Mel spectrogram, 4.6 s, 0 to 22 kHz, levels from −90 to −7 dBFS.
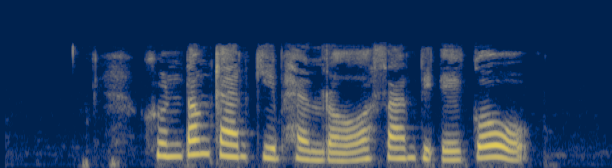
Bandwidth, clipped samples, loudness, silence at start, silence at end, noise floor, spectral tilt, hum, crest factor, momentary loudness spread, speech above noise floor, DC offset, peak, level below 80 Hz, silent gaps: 7.8 kHz; under 0.1%; -26 LUFS; 0.6 s; 0.65 s; -75 dBFS; -4.5 dB/octave; none; 18 dB; 8 LU; 50 dB; under 0.1%; -10 dBFS; -66 dBFS; none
